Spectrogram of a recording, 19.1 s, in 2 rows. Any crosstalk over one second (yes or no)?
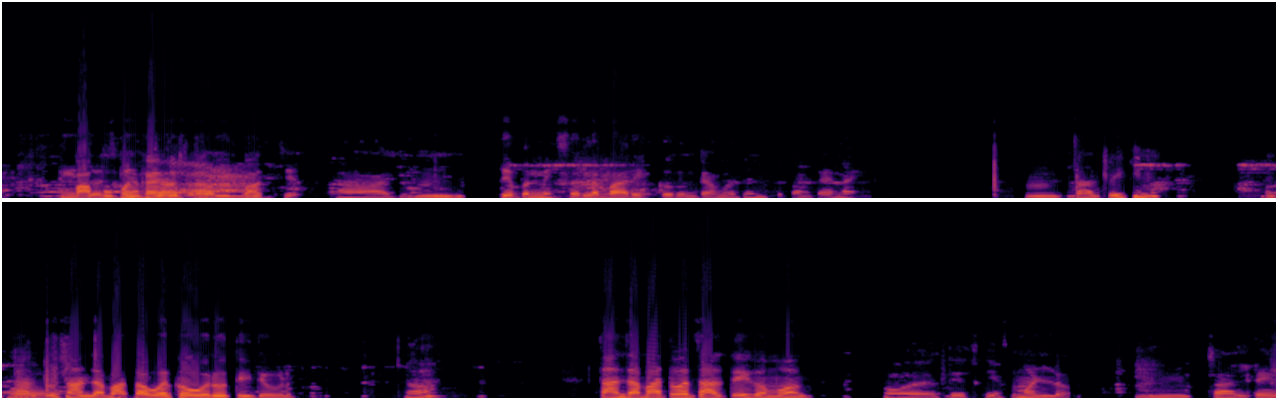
yes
